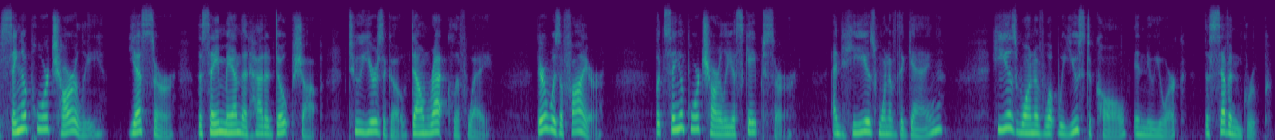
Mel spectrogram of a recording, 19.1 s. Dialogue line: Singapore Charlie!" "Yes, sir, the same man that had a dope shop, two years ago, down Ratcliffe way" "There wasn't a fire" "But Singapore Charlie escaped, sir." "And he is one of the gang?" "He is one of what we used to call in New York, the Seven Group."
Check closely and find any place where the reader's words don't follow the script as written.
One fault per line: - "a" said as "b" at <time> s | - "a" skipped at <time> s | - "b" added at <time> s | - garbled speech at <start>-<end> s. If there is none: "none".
- "wasn't" said as "was" at 8.2 s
